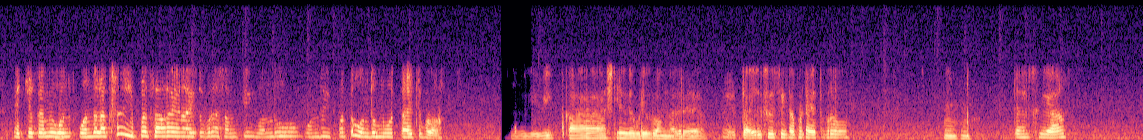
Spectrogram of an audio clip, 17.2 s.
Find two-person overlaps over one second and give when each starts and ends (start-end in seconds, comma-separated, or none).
none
